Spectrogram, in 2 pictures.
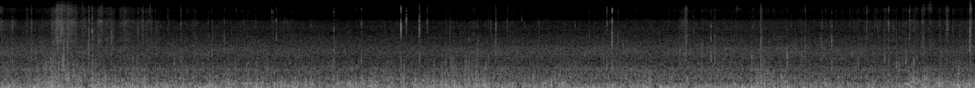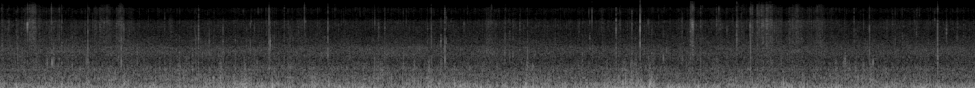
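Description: Steady, dense rainfall hisses continuously across the whole stretch, a heavy downpour with no pauses and no voices.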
